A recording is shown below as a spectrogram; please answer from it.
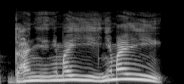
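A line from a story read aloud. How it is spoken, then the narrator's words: Shouting. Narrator (Russian): кричала Карли Бет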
